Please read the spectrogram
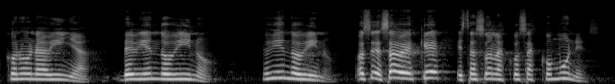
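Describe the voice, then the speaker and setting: A man's voice: very high-pitched, a little slow, clear, resonant tone. Guy preaching a sermon, from honduras, urging people on, repeats himself and throws out rhetorical questions. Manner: exhorting, with repetition and rhetorical questions.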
